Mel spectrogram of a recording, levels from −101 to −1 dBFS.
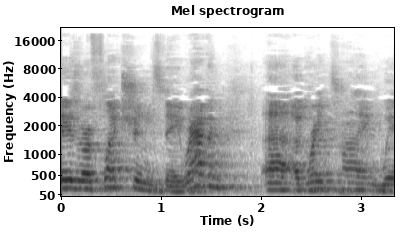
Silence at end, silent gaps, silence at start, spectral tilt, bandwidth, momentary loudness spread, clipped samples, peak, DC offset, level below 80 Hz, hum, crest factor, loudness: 0 s; none; 0 s; -6 dB/octave; 18.5 kHz; 8 LU; under 0.1%; -8 dBFS; under 0.1%; -66 dBFS; none; 20 dB; -28 LUFS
